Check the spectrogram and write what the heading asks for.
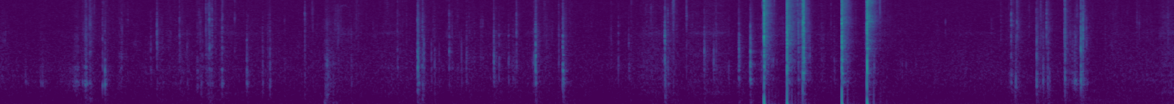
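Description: A laptop being handled and turned over on a workbench mat: scattered light taps and clicks of the casing, with four sharp, loud clicks close together a little past halfway.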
